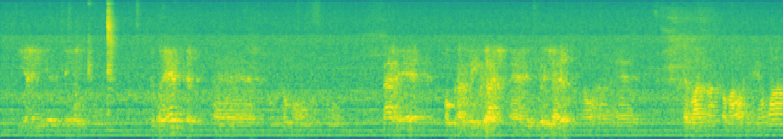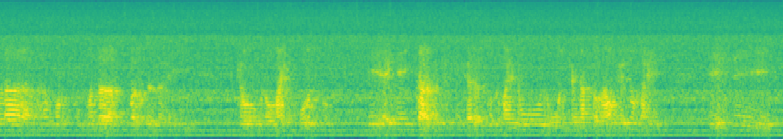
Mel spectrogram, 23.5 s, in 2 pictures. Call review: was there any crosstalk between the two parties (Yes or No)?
Yes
